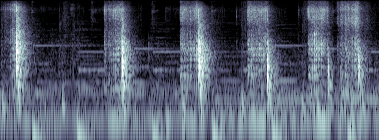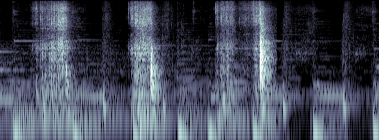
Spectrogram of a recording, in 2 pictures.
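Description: Chef's knife slicing a white onion on a wooden cutting board: about nine cuts, each ending in a knock of the blade on the board, at an uneven pace of roughly one a second, stopping shortly before the end.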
